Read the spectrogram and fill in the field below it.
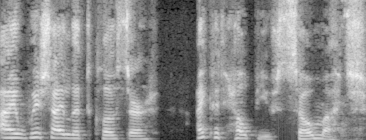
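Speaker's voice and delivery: put-on very sweet, honeyed, syrupy voice. Recalling a stepmother's visit to the kitchen, imitating her very sweet voice. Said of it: "with a very sweet voice".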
